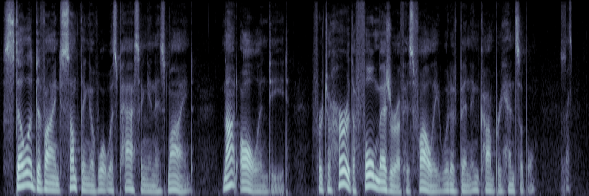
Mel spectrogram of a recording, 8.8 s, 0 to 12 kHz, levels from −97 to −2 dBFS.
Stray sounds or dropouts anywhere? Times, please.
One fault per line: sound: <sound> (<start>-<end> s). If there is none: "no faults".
sound: laugh (8.4-8.6 s)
